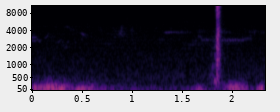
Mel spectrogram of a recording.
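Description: A single sharp click of a golf club striking the ball on a short chip shot, near the end. Before it, in the first half second, a low rumble of wind on the microphone.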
